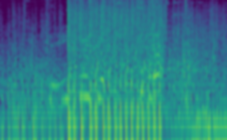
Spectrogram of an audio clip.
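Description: A machine gun fires a rapid burst close by.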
